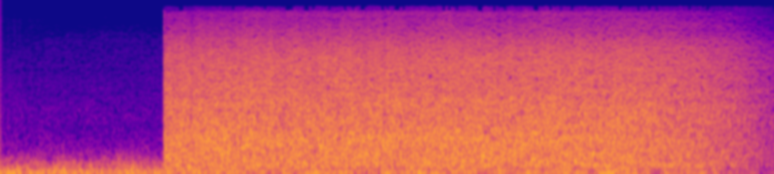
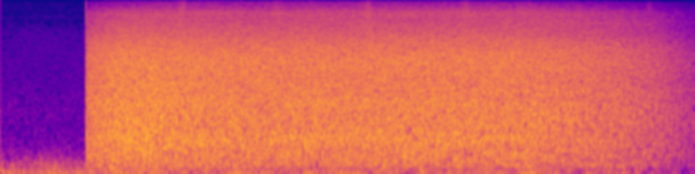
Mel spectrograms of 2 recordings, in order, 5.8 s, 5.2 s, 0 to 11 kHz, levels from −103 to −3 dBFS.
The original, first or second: second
